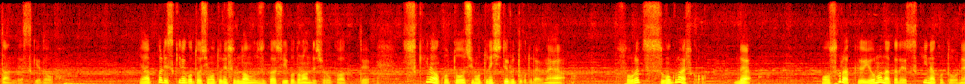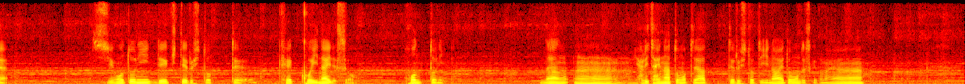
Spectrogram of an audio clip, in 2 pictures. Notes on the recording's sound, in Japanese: 深夜の収録なので全体的に小さめの音ですごめんなさい。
